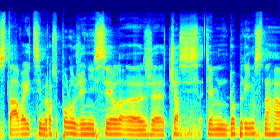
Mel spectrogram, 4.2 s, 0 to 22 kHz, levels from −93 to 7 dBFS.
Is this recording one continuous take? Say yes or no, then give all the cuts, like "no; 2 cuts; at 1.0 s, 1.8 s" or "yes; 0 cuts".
no; 1 cut; at 3.0 s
